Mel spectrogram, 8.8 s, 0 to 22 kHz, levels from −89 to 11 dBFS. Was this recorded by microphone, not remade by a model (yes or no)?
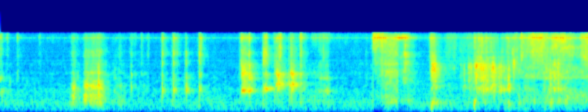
no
